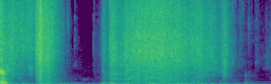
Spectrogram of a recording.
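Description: Packaging being handled, heard as rustling and scraping: a short rustle with a sharp crinkle in the first second, then a steadier rustle of about two seconds.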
